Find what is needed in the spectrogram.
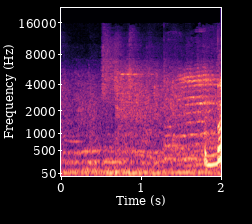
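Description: Shop background: a steady low hum and murmur, with a faint drawn-out voice in the second half. A woman's close voice starts speaking at the very end.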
